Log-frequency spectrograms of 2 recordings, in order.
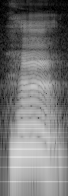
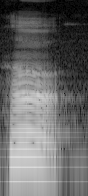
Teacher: sifat yang ketiga ialah istifal, dibaca tipis, tidak boleh dibaca tebal. Ha, jangan dibaca ho.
